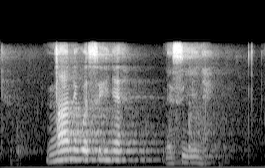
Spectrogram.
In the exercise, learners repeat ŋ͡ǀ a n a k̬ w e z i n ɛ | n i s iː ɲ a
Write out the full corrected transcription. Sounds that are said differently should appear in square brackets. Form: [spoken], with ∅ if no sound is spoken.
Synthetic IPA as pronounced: ŋ͡ǀ a n [i] k̬ w e [s] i [ɲ] ɛ | n [e] s iː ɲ [ɛ]

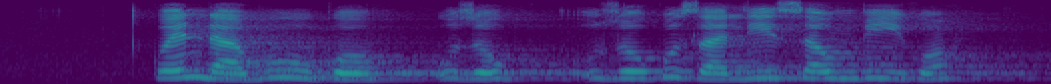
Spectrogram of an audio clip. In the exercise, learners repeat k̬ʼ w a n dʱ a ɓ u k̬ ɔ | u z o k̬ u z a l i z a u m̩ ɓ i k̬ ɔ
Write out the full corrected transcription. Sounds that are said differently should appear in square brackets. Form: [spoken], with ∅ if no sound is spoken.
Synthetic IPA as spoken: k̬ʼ w [ɛ] n dʱ a ɓ u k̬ ɔ | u z o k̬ u z a l i [s] a u m̩ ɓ [iː] k̬ ɔ

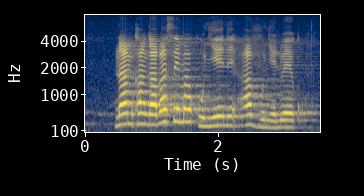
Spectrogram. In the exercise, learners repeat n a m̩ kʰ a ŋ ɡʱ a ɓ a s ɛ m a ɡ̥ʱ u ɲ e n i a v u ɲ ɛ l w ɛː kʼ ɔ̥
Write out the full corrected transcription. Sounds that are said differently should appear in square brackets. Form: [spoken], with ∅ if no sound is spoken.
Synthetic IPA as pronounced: n a m̩ kʰ a ŋ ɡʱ a ɓ a s ɛ m a ɡ̥ʱ u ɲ e n i a v u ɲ ɛ l w ɛː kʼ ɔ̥

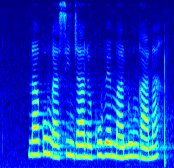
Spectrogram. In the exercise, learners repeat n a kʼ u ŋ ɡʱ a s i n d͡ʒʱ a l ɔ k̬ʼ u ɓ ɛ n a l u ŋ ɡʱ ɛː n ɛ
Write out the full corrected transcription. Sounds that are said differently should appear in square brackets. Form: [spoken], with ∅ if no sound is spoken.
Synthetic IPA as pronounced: n a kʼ u ŋ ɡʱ a s i n d͡ʒʱ a l ɔ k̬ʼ u ɓ ɛ [m] a l u ŋ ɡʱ [aː] n [a]

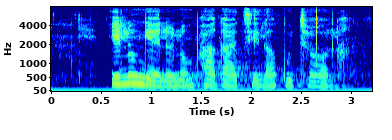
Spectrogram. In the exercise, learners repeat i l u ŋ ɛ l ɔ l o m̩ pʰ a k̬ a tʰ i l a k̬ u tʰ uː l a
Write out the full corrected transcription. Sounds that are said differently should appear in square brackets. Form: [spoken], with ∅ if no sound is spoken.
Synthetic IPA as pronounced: i l u ŋ ɛ l ɔ l o m̩ pʰ a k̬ a tʰ i l a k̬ u tʰ [ɔː] l a

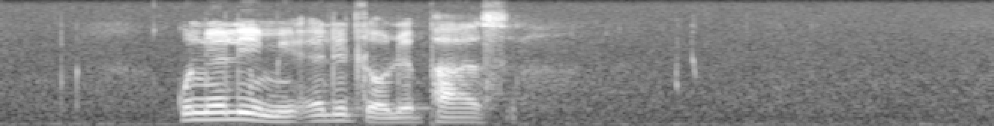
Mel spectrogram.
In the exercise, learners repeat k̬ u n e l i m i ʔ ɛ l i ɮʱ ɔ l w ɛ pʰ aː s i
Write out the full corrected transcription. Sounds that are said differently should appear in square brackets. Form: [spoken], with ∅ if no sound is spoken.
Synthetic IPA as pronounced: k̬ u n e l i m i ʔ [e] l i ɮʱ ɔ l w ɛ pʰ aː s i

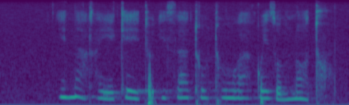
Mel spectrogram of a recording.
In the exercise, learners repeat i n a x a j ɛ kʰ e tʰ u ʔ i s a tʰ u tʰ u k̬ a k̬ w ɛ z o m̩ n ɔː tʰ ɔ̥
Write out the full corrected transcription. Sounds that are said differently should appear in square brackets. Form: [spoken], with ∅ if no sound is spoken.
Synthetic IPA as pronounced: i n a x a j ɛ kʰ e tʰ u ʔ i s a tʰ u tʰ u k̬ a k̬ w ɛ z o m̩ n ɔː tʰ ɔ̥

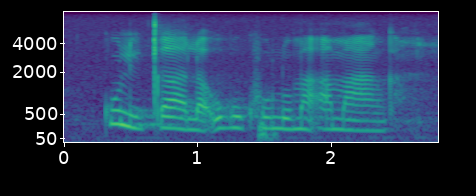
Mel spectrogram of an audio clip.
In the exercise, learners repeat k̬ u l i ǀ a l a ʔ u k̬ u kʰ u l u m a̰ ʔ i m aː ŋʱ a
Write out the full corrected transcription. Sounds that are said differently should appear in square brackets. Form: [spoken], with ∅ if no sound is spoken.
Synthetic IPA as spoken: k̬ u l i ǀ a l a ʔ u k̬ u kʰ u l u m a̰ ʔ [a] m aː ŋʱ a

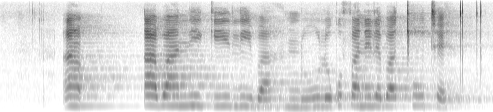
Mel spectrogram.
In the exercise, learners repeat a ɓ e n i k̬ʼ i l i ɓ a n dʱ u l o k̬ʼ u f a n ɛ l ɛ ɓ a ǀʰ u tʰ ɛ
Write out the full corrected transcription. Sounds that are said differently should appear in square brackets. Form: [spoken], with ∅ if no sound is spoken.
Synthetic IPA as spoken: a ɓ [a] n i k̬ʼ i l i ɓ a n dʱ u l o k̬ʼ u f a n ɛ l ɛ ɓ a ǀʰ [uː] tʰ ɛ

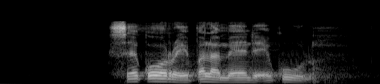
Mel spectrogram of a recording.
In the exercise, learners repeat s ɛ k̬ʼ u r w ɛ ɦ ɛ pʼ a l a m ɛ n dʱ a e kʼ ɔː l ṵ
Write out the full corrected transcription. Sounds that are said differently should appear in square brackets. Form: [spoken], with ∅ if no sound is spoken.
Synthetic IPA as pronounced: s ɛ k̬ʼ [ɔ] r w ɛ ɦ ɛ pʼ a l a m ɛ n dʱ [ɛ] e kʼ [uː] l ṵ

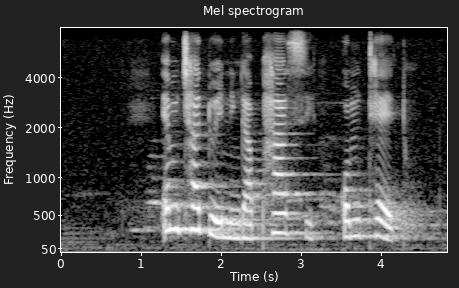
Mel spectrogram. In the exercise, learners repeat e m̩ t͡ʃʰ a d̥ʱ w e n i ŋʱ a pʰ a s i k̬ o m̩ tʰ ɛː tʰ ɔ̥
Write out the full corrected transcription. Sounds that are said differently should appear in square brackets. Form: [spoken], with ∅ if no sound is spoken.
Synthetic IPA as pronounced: e m̩ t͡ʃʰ a d̥ʱ w e n i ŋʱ a pʰ a s i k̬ o m̩ tʰ ɛː tʰ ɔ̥

